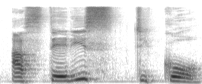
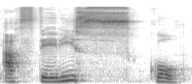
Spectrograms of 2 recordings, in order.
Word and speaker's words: asterisco: na informalidade as pessoas algumas falam asteristico é o correto é asterisco tá outra palavra travesseiro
